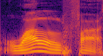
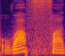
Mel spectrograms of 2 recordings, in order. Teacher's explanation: Sementara untuk al ya yang masuk pada ini ee apa ee izhar qamariah artinya izhar itu jelas. Jadi lamnya mati ini dibaca jelas atau kelihatan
